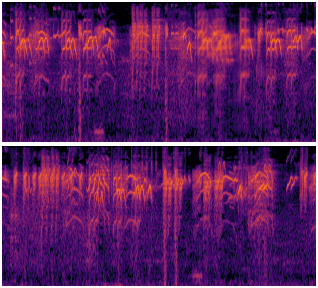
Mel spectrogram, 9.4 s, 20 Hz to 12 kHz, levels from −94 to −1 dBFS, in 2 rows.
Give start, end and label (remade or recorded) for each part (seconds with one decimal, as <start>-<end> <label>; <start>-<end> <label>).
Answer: 0.0-2.9 recorded; 2.9-3.7 remade; 3.7-9.4 recorded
